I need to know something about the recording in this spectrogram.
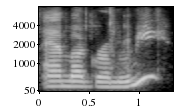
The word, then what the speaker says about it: amigurumi: Because it's an amigurumi. I think people just tune in to watch me mispronounce everything.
